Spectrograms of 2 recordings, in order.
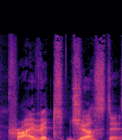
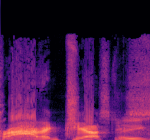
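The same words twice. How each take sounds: First: It is said in a plain voice. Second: It is said in a gravelly voice.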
